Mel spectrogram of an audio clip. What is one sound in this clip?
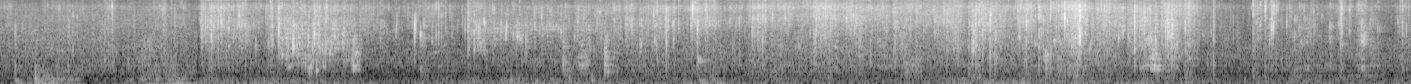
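Water pours from a watering can onto soil.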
